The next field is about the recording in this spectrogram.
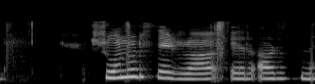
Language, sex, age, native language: Icelandic, female, 10, Icelandic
